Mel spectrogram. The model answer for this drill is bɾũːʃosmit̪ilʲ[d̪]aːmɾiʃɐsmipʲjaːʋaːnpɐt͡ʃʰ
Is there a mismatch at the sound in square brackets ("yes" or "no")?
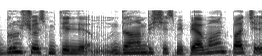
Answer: no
